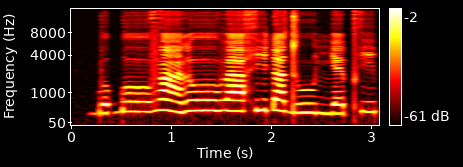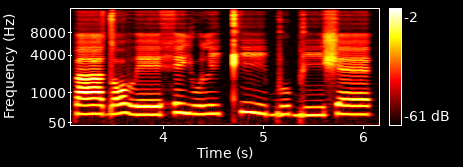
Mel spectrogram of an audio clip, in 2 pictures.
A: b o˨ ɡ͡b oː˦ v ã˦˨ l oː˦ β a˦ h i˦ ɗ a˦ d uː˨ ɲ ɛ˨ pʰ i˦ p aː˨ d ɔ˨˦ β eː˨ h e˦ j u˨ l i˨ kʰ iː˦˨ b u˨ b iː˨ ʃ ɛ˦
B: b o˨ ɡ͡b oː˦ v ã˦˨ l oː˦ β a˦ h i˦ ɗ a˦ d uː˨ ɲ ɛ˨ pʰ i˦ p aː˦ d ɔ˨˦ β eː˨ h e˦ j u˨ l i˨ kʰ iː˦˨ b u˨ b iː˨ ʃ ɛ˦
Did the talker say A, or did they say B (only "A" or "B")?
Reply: A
